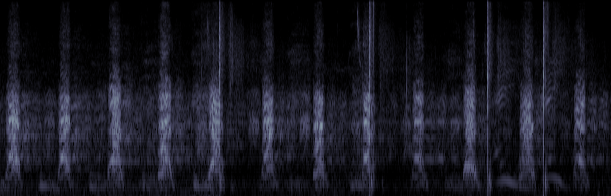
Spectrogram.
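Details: Dogs during training bark steadily, roughly two barks per second, with loud sharp cracks late in the sequence and faint background sounds between barks.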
